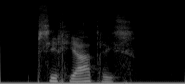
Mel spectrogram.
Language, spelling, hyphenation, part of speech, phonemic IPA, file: Dutch, psychiatrisch, psy‧chi‧a‧trisch, adjective, /ˌpsi.xiˈaː.tris/, Nl-psychiatrisch.ogg
- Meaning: psychiatric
